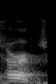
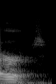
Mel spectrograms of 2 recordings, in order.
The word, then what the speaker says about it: herbs: Another, who is weak, eats herbs. What are herbs? It's not herbs, by the way. The H is silent.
